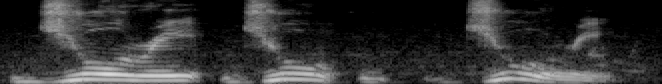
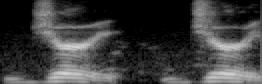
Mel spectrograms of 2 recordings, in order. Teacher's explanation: the first one is going to be jew like a long double O and the second one is a schwa R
